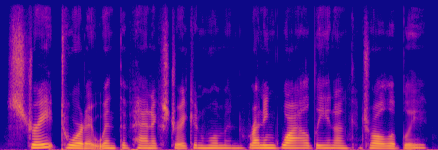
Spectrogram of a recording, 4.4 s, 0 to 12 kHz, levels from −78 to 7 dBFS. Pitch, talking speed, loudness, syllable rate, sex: 195 Hz, 165 wpm, -18 LUFS, 5.3 syllables/s, female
